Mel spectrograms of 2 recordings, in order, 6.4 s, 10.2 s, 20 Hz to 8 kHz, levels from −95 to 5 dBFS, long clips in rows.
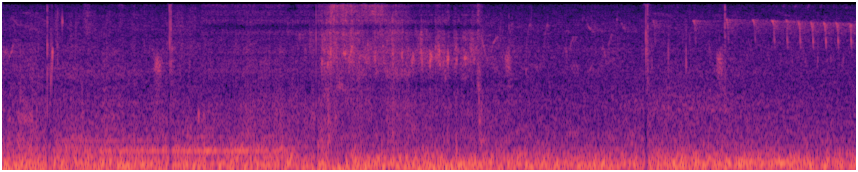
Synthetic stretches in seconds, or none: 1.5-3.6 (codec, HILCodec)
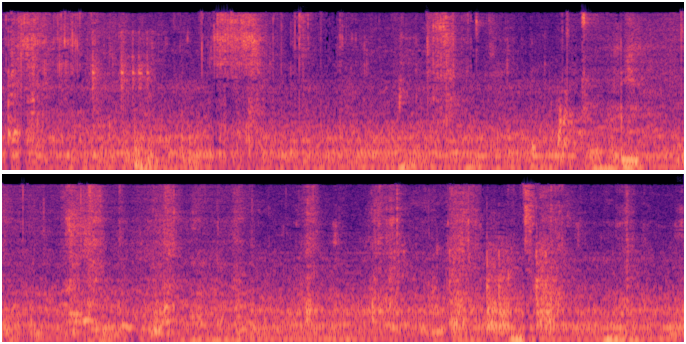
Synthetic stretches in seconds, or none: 4.2-7.0 (codec, SNAC)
